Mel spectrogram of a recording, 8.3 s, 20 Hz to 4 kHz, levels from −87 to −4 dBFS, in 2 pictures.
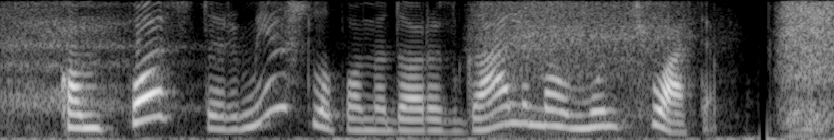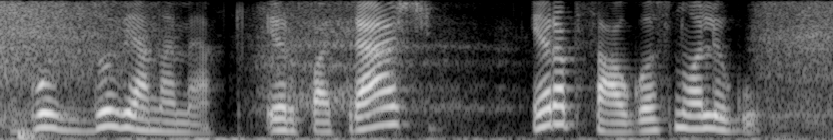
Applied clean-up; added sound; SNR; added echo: none; Breathing; 14 dB; none.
